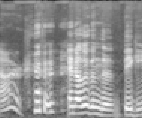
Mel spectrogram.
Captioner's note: chuckling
